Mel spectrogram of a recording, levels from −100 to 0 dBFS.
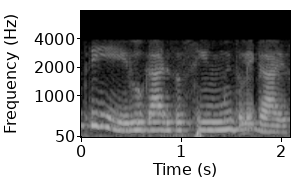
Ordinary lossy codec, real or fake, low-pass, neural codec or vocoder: AAC, 16 kbps; fake; 7.2 kHz; vocoder, 44.1 kHz, 128 mel bands every 256 samples, BigVGAN v2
